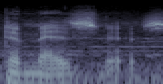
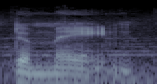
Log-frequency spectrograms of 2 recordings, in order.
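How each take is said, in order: First: The word sounds like 'demesnes'. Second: The word sounds like 'domain'. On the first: The speaker calls it wrong. "not Demesnes" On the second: The speaker calls it right. "it's domain"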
